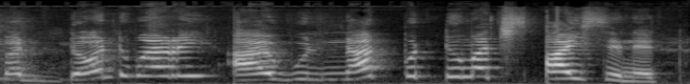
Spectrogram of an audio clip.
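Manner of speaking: reassuring mock Indian accent; put-on Indian accent. Student reassuring guests about spice, mock Indian accent. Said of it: "I will do the next accent".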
